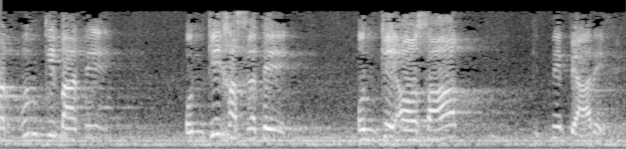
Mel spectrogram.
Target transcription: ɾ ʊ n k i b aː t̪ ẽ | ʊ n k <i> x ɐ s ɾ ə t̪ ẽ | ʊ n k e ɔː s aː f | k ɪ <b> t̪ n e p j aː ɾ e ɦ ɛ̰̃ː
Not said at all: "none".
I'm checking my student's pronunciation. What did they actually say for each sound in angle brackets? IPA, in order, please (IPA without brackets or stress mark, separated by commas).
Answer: i, none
